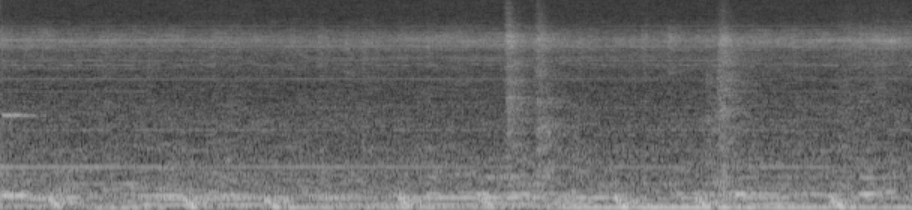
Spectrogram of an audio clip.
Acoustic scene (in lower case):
cafe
